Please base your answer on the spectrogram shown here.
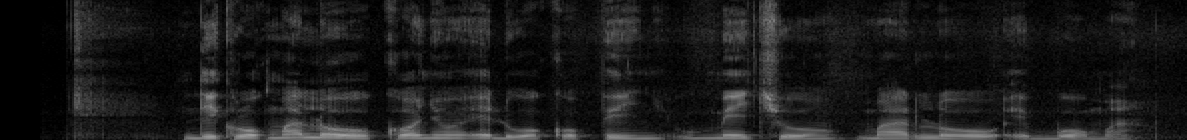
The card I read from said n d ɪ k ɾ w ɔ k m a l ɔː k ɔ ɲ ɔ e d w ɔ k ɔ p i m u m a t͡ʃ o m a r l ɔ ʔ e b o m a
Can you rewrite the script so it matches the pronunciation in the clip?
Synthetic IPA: n d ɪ k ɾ w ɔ k m a l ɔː k ɔ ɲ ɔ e d w ɔ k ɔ p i ɲ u m e t͡ʃ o m a r l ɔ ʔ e b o m a

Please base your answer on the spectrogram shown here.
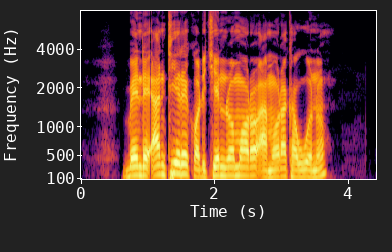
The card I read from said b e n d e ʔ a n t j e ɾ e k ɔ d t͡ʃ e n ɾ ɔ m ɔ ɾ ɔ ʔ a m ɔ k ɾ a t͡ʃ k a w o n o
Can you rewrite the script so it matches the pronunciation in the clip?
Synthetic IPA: b e n d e ʔ a n t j e ɾ e k ɔ d t͡ʃ e n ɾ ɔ m ɔ ɾ ɔ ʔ a m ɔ ɾ a k a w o n o

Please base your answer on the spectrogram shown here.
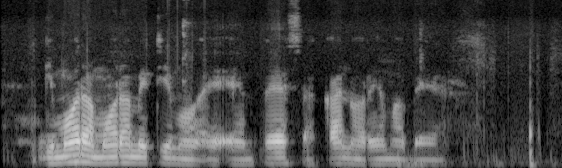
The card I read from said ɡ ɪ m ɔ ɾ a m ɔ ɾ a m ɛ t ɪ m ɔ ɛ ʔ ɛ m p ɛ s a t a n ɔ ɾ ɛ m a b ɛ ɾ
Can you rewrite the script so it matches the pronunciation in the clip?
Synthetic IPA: ɡ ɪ m ɔ ɾ a m ɔ ɾ a m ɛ t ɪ m ɔ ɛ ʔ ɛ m p ɛ s a k a n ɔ ɾ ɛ m a b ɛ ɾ

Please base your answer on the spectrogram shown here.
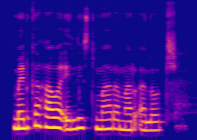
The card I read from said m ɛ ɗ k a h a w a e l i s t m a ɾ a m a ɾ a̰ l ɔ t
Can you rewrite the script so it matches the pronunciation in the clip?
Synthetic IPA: m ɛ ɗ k a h a w a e l i s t m a ɾ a m a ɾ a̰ l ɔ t

